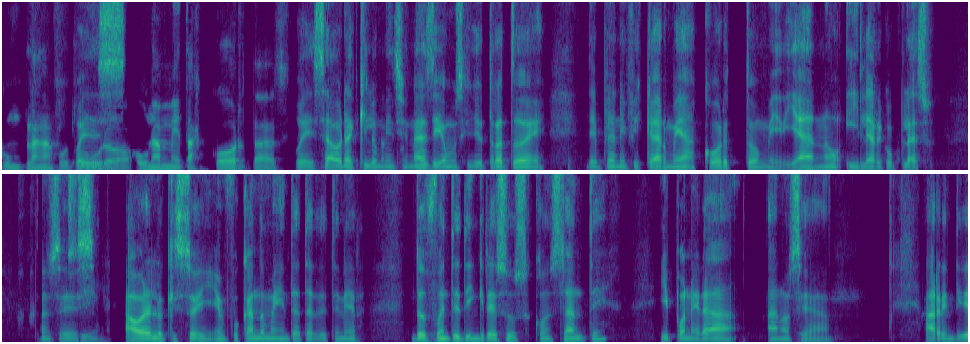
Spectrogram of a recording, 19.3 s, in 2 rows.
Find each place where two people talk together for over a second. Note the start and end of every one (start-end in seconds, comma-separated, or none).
none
